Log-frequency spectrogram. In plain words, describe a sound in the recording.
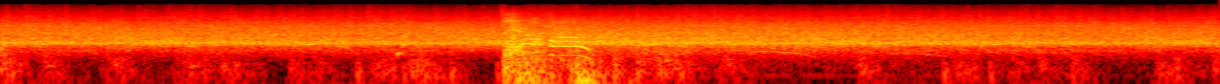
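A large crowd roars steadily in a big echoing arena.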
